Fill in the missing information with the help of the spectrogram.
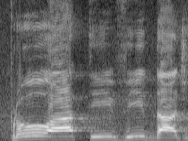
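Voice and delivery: "proatividade" slowly, each syllable apart; split into syllables. Shown as a demonstration. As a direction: step through "proatividade" syllable by syllable.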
